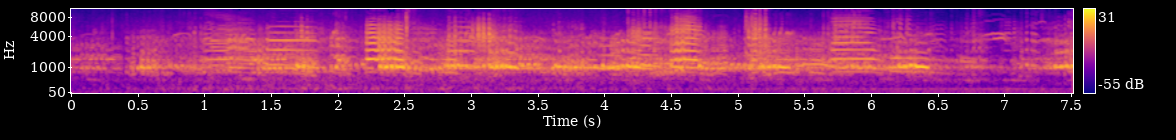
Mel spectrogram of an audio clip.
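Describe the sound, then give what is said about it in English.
A dense chorus of loud crane calls from a large flock of cranes gathered in a wetland, overlapping honks and bugling cries blending into a continuous, noisy din with no voices. “The din of honking from a large flock of cranes can be heard from miles away.”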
